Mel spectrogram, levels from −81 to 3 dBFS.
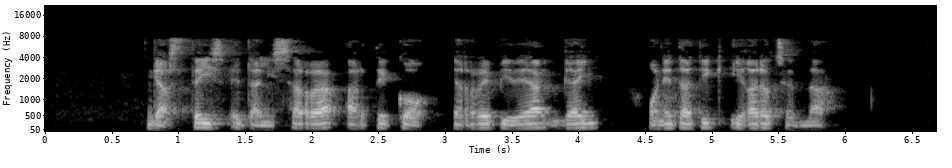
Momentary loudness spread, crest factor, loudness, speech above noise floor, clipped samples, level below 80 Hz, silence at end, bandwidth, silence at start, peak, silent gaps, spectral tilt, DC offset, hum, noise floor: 10 LU; 22 dB; -23 LUFS; 46 dB; under 0.1%; -72 dBFS; 0.75 s; 7.8 kHz; 0.75 s; -4 dBFS; none; -3.5 dB/octave; under 0.1%; none; -69 dBFS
